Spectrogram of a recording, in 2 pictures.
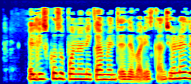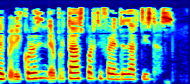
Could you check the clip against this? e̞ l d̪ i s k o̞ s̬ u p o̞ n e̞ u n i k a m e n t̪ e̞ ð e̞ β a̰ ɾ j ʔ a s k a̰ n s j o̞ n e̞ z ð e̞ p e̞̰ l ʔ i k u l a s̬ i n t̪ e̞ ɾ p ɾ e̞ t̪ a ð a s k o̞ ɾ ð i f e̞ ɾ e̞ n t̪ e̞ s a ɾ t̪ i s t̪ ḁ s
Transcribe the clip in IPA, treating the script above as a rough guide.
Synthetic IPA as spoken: e̞ l d̪ i s k o̞ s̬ u p o̞ n e̞ u n i k a m e n t̪ e̞ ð e̞ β a̰ ɾ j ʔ a s k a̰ n s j o̞ n e̞ z ð e̞ p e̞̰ l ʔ i k u l a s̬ i n t̪ e̞ ɾ p ɾ e̞ t̪ a ð a s p o̞ ɾ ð i f e̞ ɾ e̞ n t̪ e̞ s a ɾ t̪ i s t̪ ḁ s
